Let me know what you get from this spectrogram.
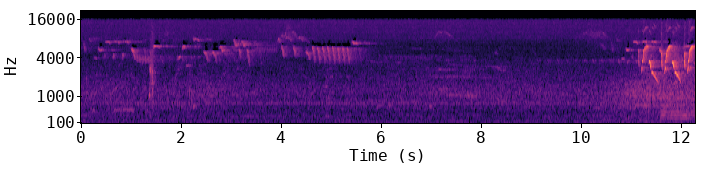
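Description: Small songbirds chirping and trilling outdoors over a steady background hiss, with a light tap about a second and a half in. Near the end the birds grow louder in a quick run of falling chirps.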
